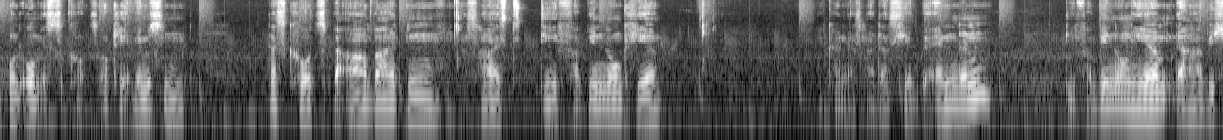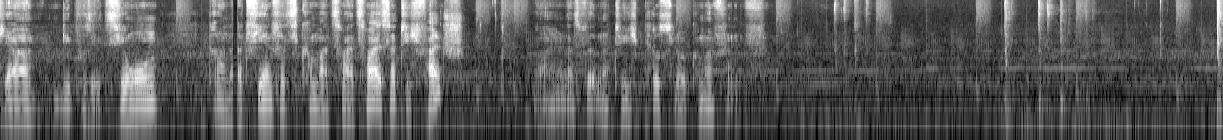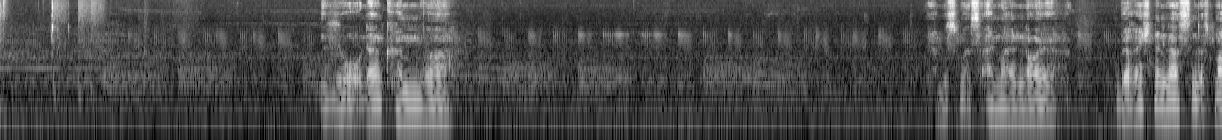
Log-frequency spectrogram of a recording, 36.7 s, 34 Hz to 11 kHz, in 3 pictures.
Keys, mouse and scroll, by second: 0.2-0.9 scroll down 2, 1.0 shift+middle click, 1.8-2.2 shift+scroll up 1, 2.6 scroll up 2, 3.5 shift+click, 5.7 click, 9.1 click, 10.3 click, 14.3 click, 18.5 click, 19.9 click, 20.8 BackSpace, 21.0 BackSpace, 22.5 KP_Add, 22.8 KP_0, 23.3 KP_Decimal, 23.3 KP_5, 24.6 KP_Enter, 28.8 click, 32.6 click, 33.4 click.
